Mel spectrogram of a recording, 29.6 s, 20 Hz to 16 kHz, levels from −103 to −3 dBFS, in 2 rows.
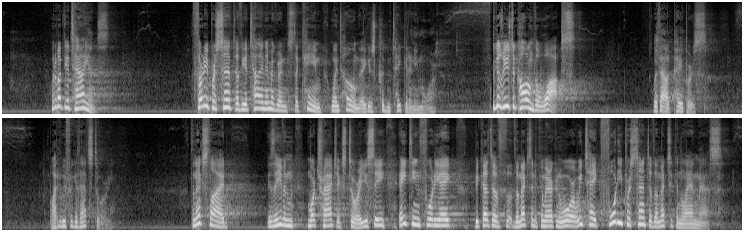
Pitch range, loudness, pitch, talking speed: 125-195 Hz, -25 LUFS, 160 Hz, 120 wpm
